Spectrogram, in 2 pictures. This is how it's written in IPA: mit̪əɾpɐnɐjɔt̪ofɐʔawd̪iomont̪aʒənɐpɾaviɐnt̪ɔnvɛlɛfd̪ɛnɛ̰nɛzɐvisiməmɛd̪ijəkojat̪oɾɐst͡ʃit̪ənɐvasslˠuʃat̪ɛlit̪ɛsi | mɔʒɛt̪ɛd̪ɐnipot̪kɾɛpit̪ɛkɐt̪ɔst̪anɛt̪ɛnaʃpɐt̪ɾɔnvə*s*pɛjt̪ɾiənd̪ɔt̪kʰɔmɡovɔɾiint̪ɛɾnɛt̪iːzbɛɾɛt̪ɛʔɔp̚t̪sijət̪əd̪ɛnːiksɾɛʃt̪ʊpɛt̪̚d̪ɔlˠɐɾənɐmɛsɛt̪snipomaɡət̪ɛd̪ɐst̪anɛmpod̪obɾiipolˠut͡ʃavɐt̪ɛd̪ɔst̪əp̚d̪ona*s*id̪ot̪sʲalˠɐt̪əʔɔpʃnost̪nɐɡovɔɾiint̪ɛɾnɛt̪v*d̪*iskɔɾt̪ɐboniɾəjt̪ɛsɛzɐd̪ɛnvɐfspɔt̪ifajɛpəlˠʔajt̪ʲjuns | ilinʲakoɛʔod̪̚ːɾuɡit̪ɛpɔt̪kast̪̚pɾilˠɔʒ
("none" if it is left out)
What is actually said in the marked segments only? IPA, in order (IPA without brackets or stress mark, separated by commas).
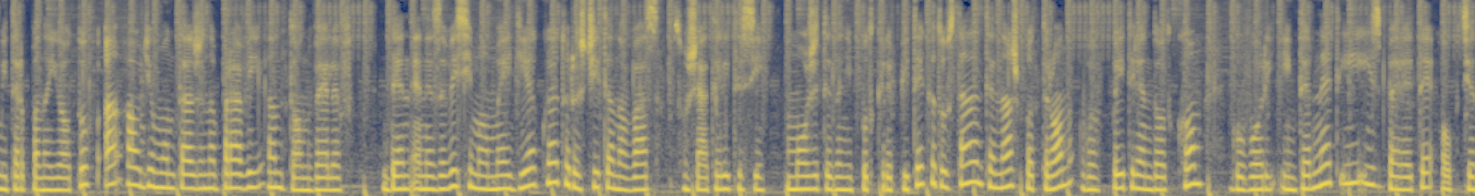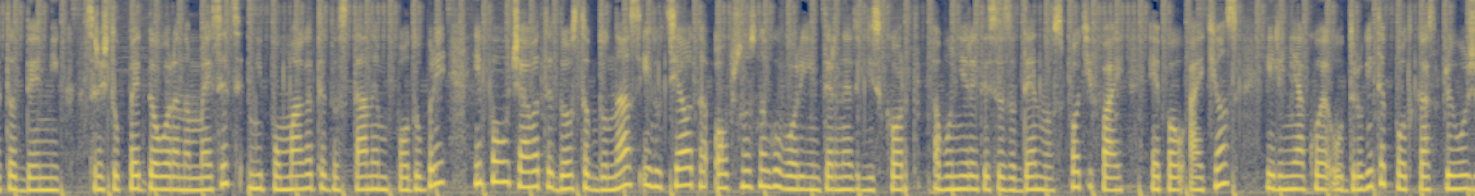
f, s, d̪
